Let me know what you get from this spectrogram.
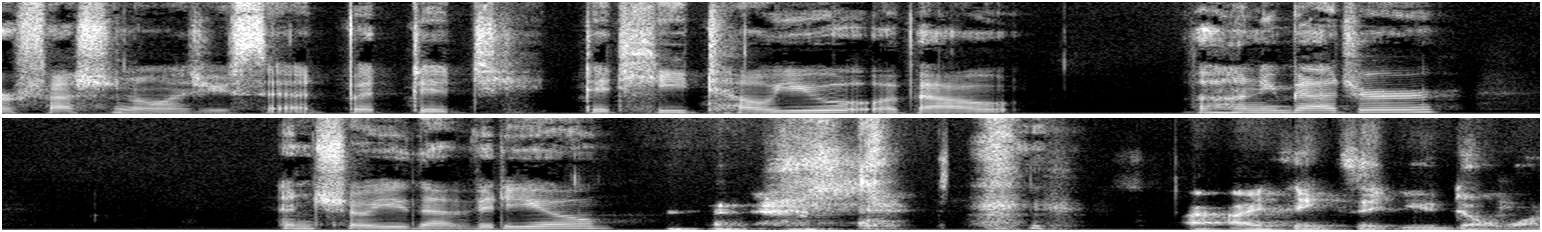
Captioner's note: laughs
